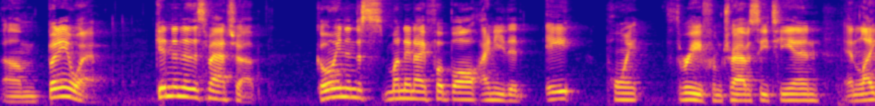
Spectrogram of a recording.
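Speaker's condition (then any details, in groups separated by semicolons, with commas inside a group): No condition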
